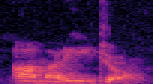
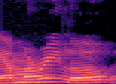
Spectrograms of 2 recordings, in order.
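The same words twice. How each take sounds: First: The double L sounds like an English y. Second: The double L sounds like an English l. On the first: The speaker calls it right. "it's amarillo" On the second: The speaker calls it wrong. "We don't say amarillo"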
